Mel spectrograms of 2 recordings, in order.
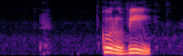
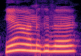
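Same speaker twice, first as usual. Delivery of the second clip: the coconut asks kindly why he cries; tender coconut's voice; 6 semitones higher than usual. Acted. Tender coconut asks the crying boy why, high cartoon voice. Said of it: "இளநீர் கேக்குது".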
